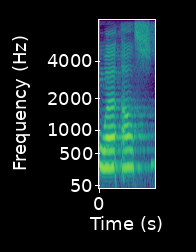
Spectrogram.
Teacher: shad punya sifat yang tidak memiliki lawan yang dinamakan dengan sifat shofir. Artinya ada desisan seperti suara angsa ya.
